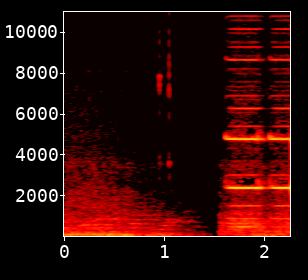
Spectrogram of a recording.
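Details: CCTV DVR sounds a loud, steady high-pitched beep with a brief break after a low room hum drops away; the hard disk shows 0MB capacity and "Status Not Exist" because a weak power adapter leaves the disk undetected.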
